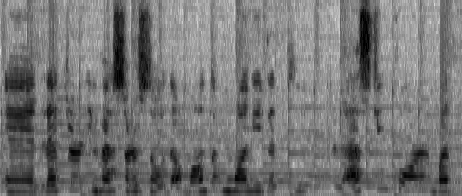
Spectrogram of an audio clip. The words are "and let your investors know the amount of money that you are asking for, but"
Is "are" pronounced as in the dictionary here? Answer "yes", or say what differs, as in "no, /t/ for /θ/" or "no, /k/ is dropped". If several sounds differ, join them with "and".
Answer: no, /l/ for /ɹ/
